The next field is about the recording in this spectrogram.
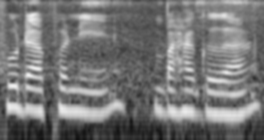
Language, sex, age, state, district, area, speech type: Bodo, female, 18-30, Assam, Chirang, rural, spontaneous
